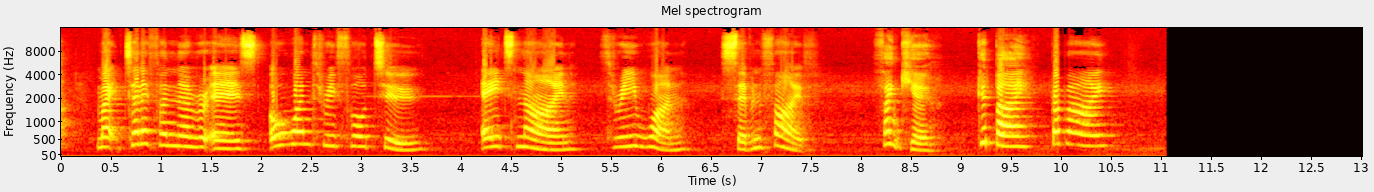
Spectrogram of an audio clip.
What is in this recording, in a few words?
Dialog Address phone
